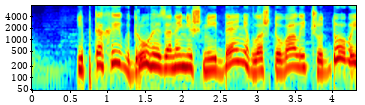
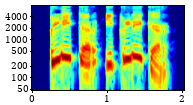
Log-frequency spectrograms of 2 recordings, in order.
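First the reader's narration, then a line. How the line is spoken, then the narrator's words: Cocky squeak. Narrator (Ukrainian): задирливо запищав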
